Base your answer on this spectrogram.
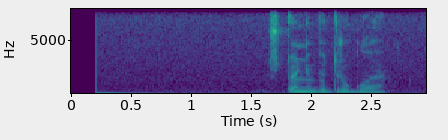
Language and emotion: Russian, neutral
